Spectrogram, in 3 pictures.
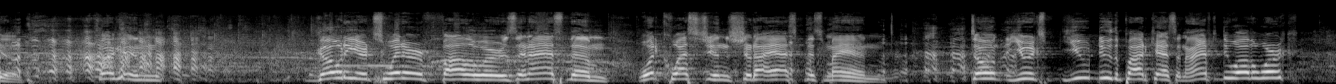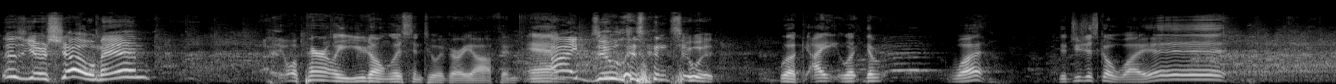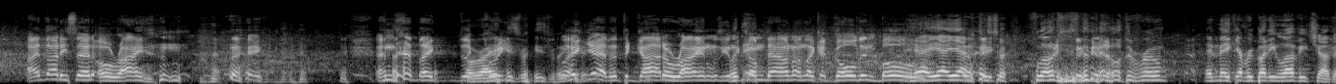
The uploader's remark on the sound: It's live WTF from Brooklyn!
